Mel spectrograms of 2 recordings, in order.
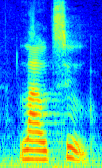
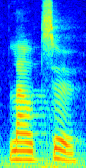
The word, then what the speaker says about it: Lao Tzu: are studying his writings many of you have commonly heard his name pronounced lao tzu but it is correctly said lao sir and it is spelled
